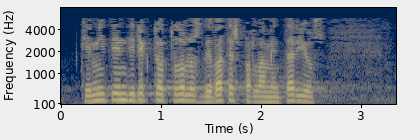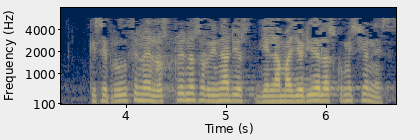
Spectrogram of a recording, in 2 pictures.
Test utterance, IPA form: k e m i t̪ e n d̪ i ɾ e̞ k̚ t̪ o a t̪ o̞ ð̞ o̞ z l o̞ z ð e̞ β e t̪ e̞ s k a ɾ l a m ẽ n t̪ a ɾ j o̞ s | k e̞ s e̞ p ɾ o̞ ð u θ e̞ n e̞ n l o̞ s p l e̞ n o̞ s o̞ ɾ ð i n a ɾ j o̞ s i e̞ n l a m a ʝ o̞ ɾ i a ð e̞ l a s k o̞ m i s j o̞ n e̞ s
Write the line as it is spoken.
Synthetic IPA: k e m i t̪ e n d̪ i ɾ e̞ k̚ t̪ o a t̪ o̞ ð̞ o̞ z l o̞ z ð e̞ β a t̪ e̞ s p a ɾ l a m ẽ n t̪ a ɾ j o̞ s | k e̞ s e̞ p ɾ o̞ ð u θ e̞ n e̞ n l o̞ s p l e̞ n o̞ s o̞ ɾ ð i n a ɾ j o̞ s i e̞ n l a m a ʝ o̞ ɾ i a ð e̞ l a s k o̞ m i s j o̞ n e̞ s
